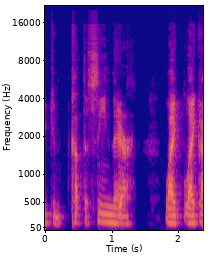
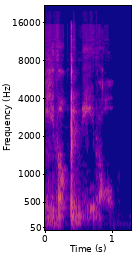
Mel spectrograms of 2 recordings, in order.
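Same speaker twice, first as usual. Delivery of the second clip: hushed, lowered, secretive voice. Telling a story, saying a name like a guilty secret, lowered, hushed voice. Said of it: "Like I lower my voice".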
